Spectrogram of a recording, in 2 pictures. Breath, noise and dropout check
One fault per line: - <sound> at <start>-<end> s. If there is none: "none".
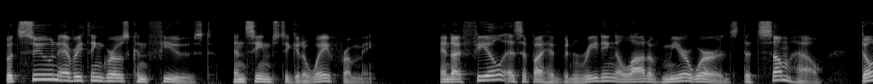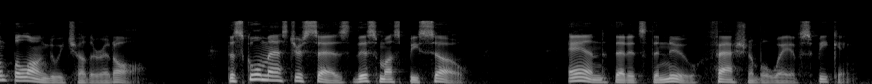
none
